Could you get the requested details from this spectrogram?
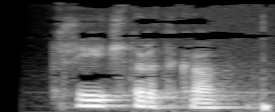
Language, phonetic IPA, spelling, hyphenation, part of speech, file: Czech, [ˈtr̝̊iːt͡ʃtvr̩tka], tříčtvrtka, tří‧čtvrt‧ka, noun, Cs-tříčtvrtka.oga
- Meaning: 1. center 2. position of center 3. three-quarter brick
